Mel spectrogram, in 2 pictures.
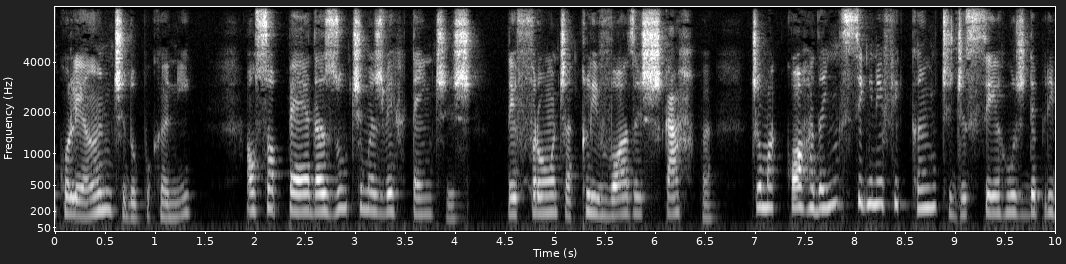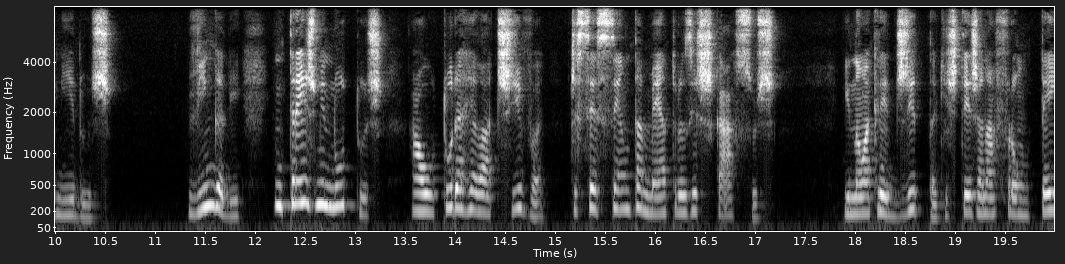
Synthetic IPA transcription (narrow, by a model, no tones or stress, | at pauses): koleɐ̃nt͡ʃɪd̪ʊpukʰɐni | awsɔpɛd̪ɐzuwt͡ʃimɐzveχt̪ẽnt͡ʃɪz | d̪efɾõnt͡ʃɪɐklivɔzɐɪʃkaχpɐ | d͡ʒɪũmɐkɔɦd̪ɐĩsiɡnifikɐ̃nt͡ʃɪd͡ʒɪseɦʊzd̪epɾimid̪ʊs | vĩŋɡɐlɪẽj̃t̪ɾejzminut̪ʊʃ | ɐawt̪uɾɐɦelat͡ʃivɐ | d͡ʒɪsesẽnt̪ɐmɛt̪ɾʊzɪʃka̰sʊʃ | ɪnɐ̃w̃akɾed͡ʒit̪ɐkɪːʃt̪eʒɐnɐfɾõnt̪e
